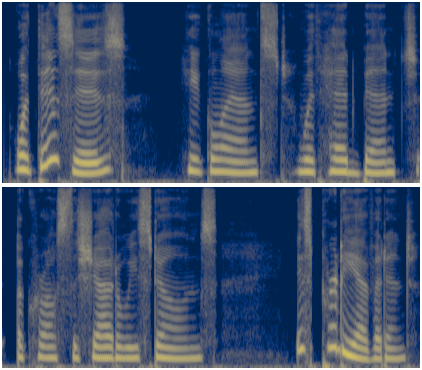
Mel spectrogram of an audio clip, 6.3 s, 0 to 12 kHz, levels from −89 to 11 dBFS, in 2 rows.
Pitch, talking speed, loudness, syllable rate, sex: 220 Hz, 135 wpm, -19 LUFS, 4.8 syllables/s, female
